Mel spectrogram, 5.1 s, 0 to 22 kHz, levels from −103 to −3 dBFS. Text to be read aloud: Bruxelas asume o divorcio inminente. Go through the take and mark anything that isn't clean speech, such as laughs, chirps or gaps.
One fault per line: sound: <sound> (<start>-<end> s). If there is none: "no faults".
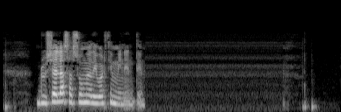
no faults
